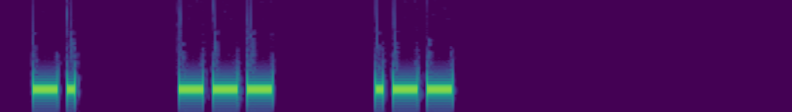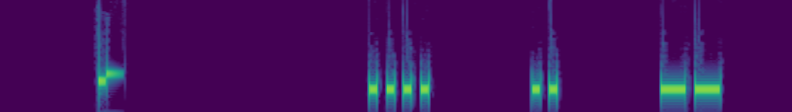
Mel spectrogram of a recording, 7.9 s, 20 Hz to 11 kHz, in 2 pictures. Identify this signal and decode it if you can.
Morse code, heard as a keyed tone, about 28 wpm, spaced as for 13 wpm, 700 Hz. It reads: NOW HIM
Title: 4x Character Spacing - Top 100 Words - 28wpm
